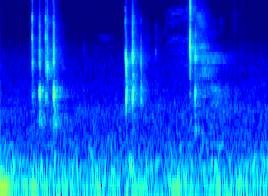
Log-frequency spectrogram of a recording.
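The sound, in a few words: typing on a computer keyboard into ChatGPT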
